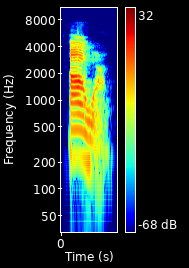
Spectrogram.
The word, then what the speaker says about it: hour: and Por qué Porque la H de la segunda columna es una H muda en cambio la H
